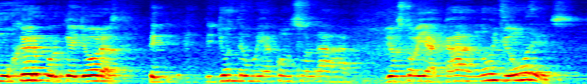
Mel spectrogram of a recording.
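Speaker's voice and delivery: Jesus tenderly comforting the weeping Mary; tender consoling Jesus. Acted. Tender consolation, lifted and gentle. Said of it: "Este es un".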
